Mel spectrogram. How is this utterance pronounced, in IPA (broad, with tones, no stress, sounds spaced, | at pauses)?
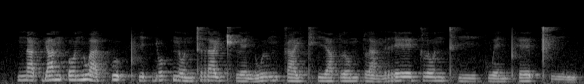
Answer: n a˨˩ k̚ j a˦˥ ŋ ʔ o˦˥ n w a˨˩ t̚ p u˦˥ ʔ pʰ i˨˩ t̚ j o˥˩ k̚ n o˩˦ n t r a˧ j kʰ l e˩˦ n w ɯ˥˩ ŋ k a˧ j tʰ i˧ a̯ p l o˦˥ m p l a˩˦ ŋ r eː˥˩ k l o˧ n tʰ iː˧ k w e˧ n pʰ eː˥˩ p̚ tʰ i˨˩ n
